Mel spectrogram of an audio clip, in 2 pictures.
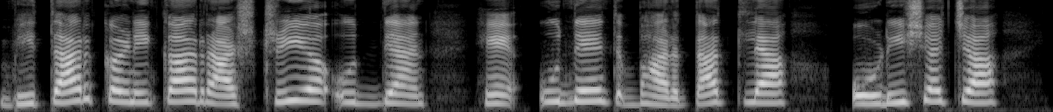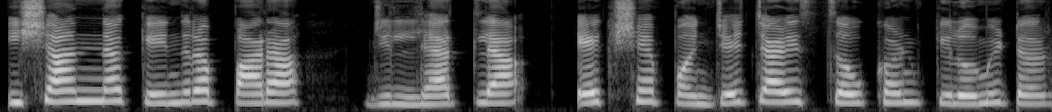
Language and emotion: Goan Konkani, neutral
